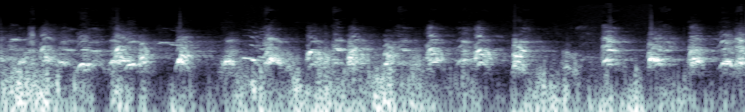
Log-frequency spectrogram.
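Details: Several shelter dogs at an adoption center bark loudly while an NRK TV crew visits; many rough barks overlap in a constant chorus over low rumbling noise.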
